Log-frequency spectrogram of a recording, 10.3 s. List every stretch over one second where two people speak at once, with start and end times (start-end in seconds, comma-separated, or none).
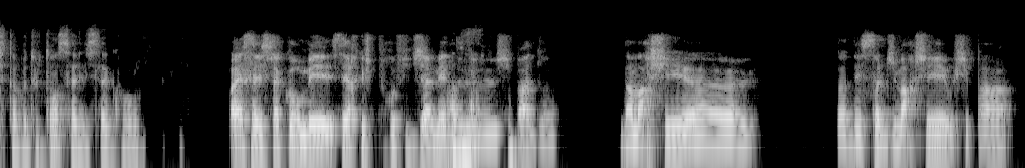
none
